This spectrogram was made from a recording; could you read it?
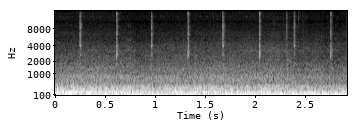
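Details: Car driving with droning roar and light regular ticking, louder on turns; front wheel bearings replaced but noise remained; suspected unbalanced or uneven front tire, unconfirmed.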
